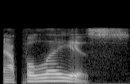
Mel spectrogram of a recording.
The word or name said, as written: Apuleius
